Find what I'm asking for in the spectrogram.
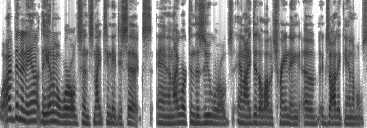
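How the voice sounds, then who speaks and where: An ordinary speaking voice from a woman at medium pitch, fairly quick pace with hardly any pauses, ordinary pitch variation, on a very clean recording with a silent background. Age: 60s. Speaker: pest control business owner and dog trainer. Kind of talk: interview. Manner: casual, conversational.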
